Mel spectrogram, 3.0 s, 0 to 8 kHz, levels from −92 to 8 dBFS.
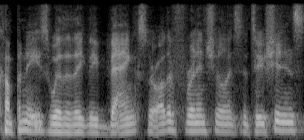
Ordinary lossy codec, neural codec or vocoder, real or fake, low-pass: AAC, 48 kbps; codec, 16 kHz in and 24 kHz out, 0.4 kbps, LongCat-Audio-Codec, fine tuned four codebook decoder; fake; 7.2 kHz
